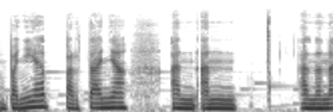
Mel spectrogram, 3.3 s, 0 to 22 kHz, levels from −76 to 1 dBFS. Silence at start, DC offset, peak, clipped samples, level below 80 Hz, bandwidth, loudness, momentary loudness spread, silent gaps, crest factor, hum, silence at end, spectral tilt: 0 s; under 0.1%; -10 dBFS; under 0.1%; -46 dBFS; 13.5 kHz; -21 LUFS; 15 LU; none; 12 dB; none; 0 s; -6.5 dB/octave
